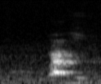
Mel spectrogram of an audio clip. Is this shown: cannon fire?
no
